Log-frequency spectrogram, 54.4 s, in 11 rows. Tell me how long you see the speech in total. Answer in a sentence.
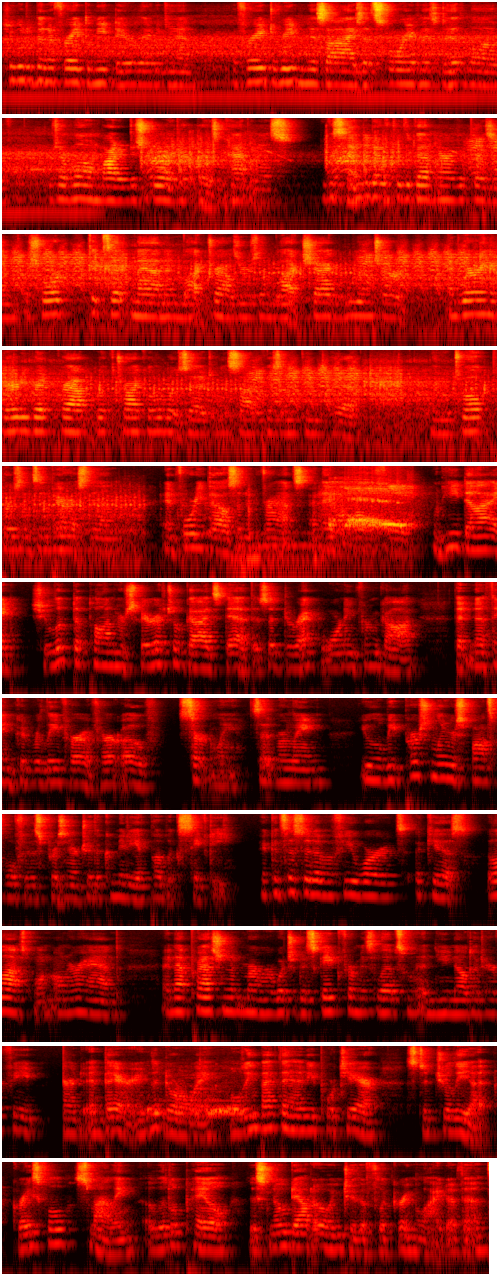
You can hear the speech for 54 seconds altogether.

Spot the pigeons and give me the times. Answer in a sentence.
The pigeons can be heard from 23.1 to 23.9 s and from 45.6 to 47.0 s.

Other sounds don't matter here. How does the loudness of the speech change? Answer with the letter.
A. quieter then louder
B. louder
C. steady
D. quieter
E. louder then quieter
D.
